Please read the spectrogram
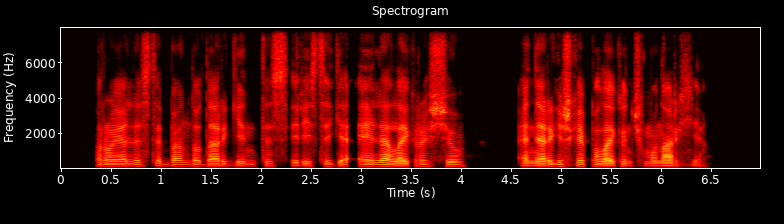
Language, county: Lithuanian, Marijampolė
